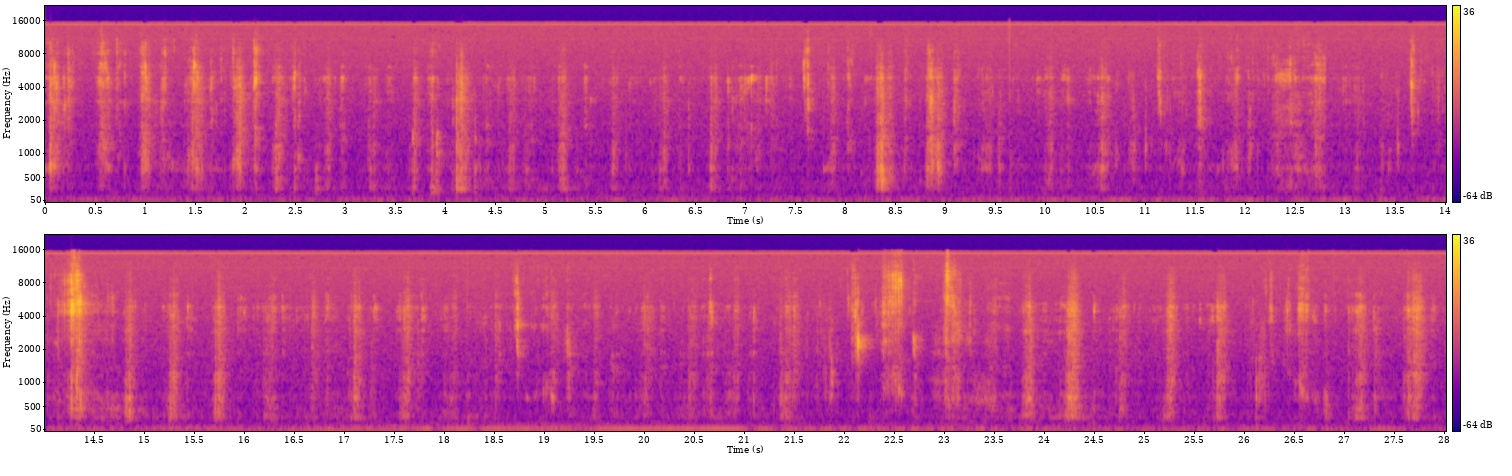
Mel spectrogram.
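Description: Close-miked eating: a person biting into and chewing crunchy food with irregular crisp crunches and wet mouth clicks. One crunch about halfway through is the loudest.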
